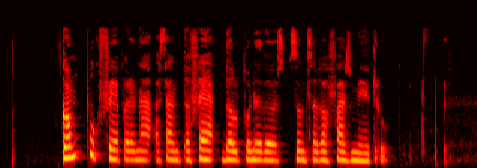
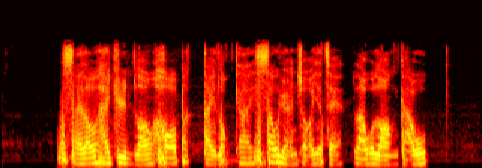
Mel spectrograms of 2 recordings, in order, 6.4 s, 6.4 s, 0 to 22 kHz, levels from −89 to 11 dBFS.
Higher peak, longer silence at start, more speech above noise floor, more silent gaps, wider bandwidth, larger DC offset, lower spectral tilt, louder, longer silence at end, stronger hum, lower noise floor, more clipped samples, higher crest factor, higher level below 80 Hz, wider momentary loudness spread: second, -8 dBFS vs -2 dBFS; about the same, 0.85 s vs 0.75 s; second, 52 dB vs 57 dB; neither; first, 11.5 kHz vs 8.2 kHz; neither; first, -6 dB/octave vs -4.5 dB/octave; second, -29 LUFS vs -15 LUFS; first, 1.25 s vs 0.75 s; neither; first, -80 dBFS vs -72 dBFS; neither; first, 22 dB vs 14 dB; second, -78 dBFS vs -52 dBFS; about the same, 9 LU vs 7 LU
